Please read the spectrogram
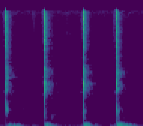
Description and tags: Switch Noises
light, switch, button, flicker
